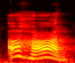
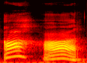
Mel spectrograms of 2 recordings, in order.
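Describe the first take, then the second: First: आहार said as the wrong form the teacher warns against; wrong form first. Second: आहार slow and careful as the correct form; correct pronunciation. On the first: Teacher shows students the wrong way, mistaken pronunciation. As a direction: show the class the mistaken आहार before correcting it. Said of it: "आहार नहीं होता". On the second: Teacher gives students the correct form, slow careful pronunciation. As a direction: pronounce आहार very slowly, correctly. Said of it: "फिर हम शुद्ध उच्चारण करके बताएंगे". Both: Shown as a demonstration.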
